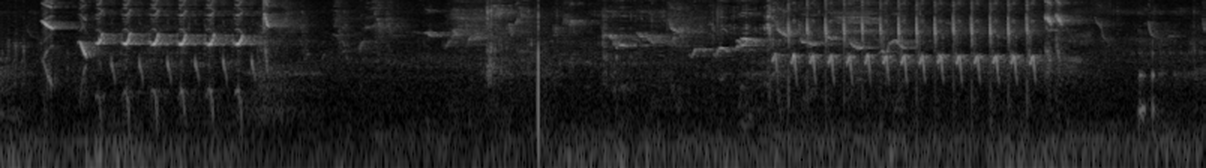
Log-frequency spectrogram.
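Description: Birds singing: a quick run of high, evenly repeated notes about half a second in, then a longer run of slightly lower repeated notes, about eight a second, from about five to seven seconds.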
